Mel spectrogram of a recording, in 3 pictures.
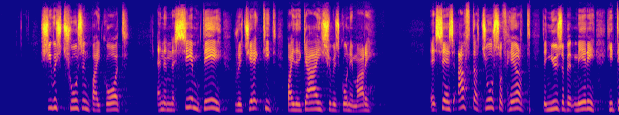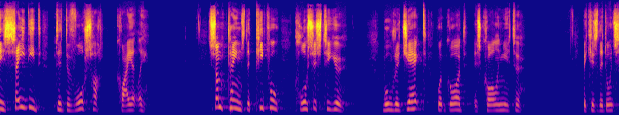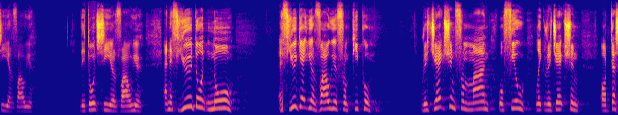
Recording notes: Live from our Sunday gathering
